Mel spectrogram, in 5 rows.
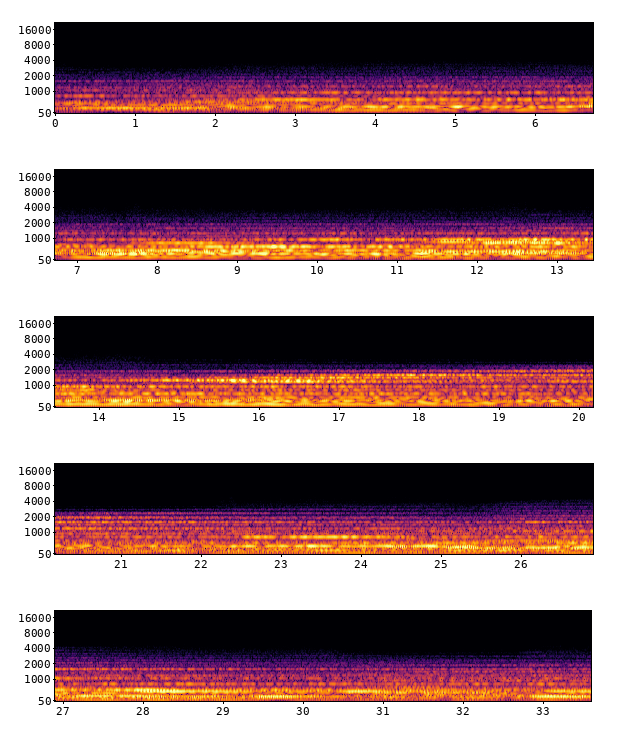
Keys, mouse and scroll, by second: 1.1-3.0 drag, 3.0-4.3 shift+middle drag, 4.3-8.2 drag, 8.1 scroll down 2, 8.2-10.0 middle drag, 9.0-10.0 scroll up 2, 10.0-12.6 drag, 12.6-13.6 middle drag, 13.6-16.7 drag, 16.2 ctrl+z, 16.7-18.0 shift+middle drag, 17.0-17.5 scroll up 2, 17.5-18.0 scroll up 1, 18.0-22.9 drag, 22.9-24.1 middle drag, 24.1-26.1 drag, 26.1-27.3 middle drag, 27.3-29.9 drag, 29.9-31.4 middle drag, 30.2 scroll down 2, 30.8-31.4 scroll up 2, 31.4 click, 31.6 scroll up 2, 31.8-33.6 shift+middle drag, 32.2 f.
